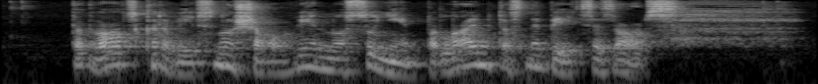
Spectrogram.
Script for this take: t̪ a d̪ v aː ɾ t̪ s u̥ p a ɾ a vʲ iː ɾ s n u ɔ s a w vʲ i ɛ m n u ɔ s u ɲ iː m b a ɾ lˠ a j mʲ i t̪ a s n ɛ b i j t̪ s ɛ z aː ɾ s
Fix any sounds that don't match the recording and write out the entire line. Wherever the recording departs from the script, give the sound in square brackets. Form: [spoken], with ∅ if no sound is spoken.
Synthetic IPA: t̪ a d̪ v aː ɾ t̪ s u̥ [k] a ɾ a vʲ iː ɾ s n u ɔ [ʃ] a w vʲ i ɛ [n] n u ɔ s u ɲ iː m [p] a ɾ lˠ a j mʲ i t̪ a s n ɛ b i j t̪ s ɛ z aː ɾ s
